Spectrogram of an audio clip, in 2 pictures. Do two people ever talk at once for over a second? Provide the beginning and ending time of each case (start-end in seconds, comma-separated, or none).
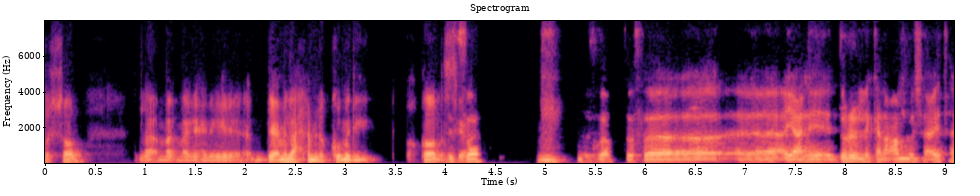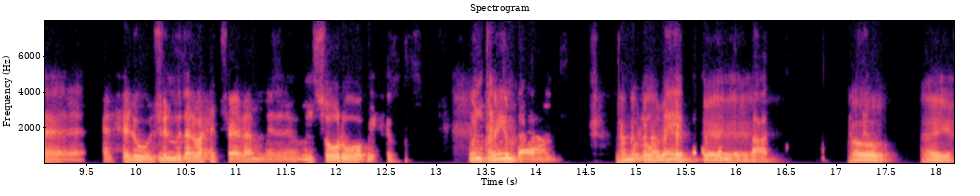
14.9-16.4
